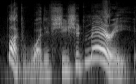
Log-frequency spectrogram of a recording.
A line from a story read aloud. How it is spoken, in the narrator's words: exclaimed the king, in sudden consternation of the idea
